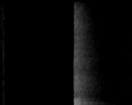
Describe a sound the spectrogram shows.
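A rubber stamp thumps down onto paper.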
